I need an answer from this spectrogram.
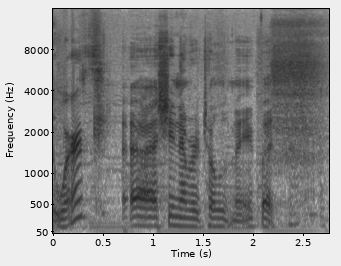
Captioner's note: laughing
